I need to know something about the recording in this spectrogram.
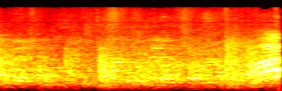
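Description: Ringside voices shouting and calling out in a large hall, louder again near the end.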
